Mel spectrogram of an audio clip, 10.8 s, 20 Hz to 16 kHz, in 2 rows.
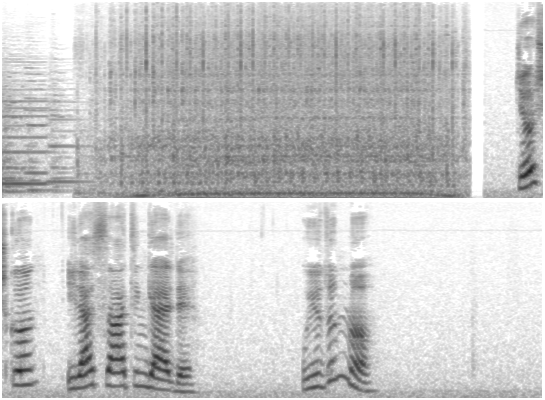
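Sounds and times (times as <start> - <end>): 
sewing machine running indoors: 0.7 - 4.7
speech: 5.2 - 7.4, 8.4 - 9.2.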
